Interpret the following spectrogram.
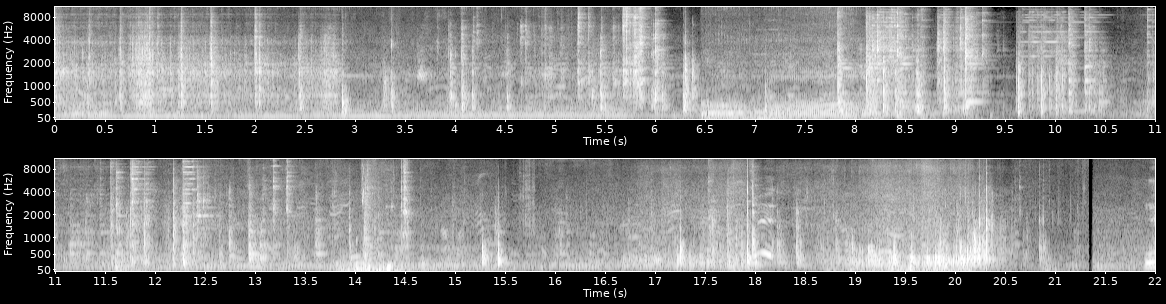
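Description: Metal clinks and knocks from a Bolt It On steel tie-down bar as its hand knobs are unscrewed and the bar is worked loose and lifted out of its floor mounts.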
